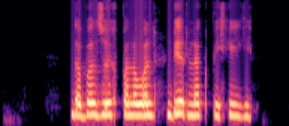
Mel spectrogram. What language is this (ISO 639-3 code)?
pus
